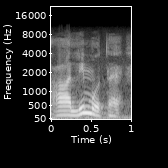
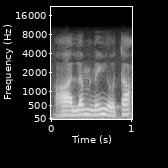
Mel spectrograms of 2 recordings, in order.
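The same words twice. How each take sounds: First: "عالم" said AA-lim, short i after the l; corrected pronunciation. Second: "عالم" said AA-lam, short a after the l; wrong pronunciation demo. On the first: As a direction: correct it firmly: "عالم" as aalim. ("عالم" لام کے نیچے زیر، آلِم) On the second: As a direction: show the mistake: "عالم" as aalam. ("عالم" لام پر زبر کے ساتھ، آلَم) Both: Shown as a demonstration.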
